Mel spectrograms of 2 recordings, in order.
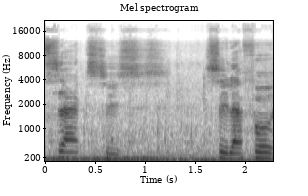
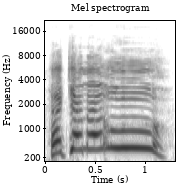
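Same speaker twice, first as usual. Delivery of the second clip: high, drawn-out call across the woods; long high hail to a lost dog; slower than usual. Real, not acted. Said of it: "ça fait une heure que je crie".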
